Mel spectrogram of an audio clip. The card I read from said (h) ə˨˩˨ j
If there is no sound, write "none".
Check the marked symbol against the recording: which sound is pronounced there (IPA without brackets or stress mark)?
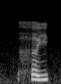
h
